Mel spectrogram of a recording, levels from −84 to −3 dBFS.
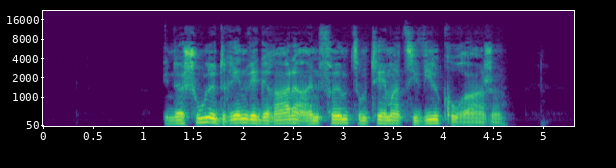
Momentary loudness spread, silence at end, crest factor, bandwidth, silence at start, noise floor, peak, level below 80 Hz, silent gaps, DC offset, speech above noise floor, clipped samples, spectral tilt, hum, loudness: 9 LU; 0.7 s; 16 dB; 13 kHz; 1.2 s; -82 dBFS; -2 dBFS; -50 dBFS; none; under 0.1%; 66 dB; under 0.1%; -5.5 dB/octave; none; -16 LUFS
